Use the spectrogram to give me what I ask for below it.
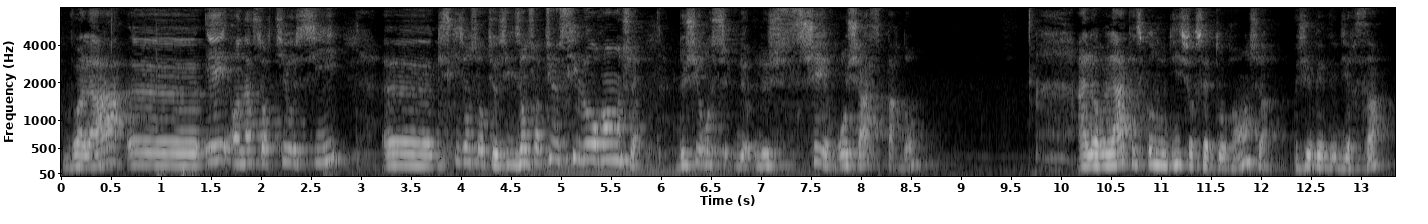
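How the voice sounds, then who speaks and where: A woman's voice: mid-range voice, measured pace, dark tone. A woman giving a casual, rambling review as she thinks aloud, often repeating herself and breaking off mid-phrase. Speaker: perfume reviewer. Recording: roomy, echoey sound.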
